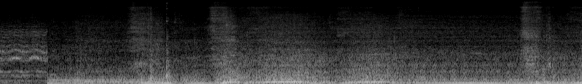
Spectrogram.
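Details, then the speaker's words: 1973 Dodge D100 after fuel pump replacement, run from a gas can, unrun about 6 months: engine catches and runs but hunts and won't idle; choke not on, probably one reason. "we have a running truck oh didn't want to idle"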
